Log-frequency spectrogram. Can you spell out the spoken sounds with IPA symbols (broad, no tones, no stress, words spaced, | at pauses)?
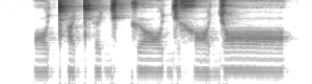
ɔcʰa cʰeɟekʲɔːɟe xɒːɟɒː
